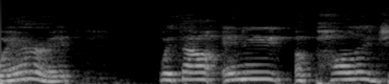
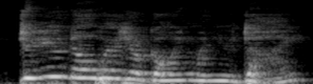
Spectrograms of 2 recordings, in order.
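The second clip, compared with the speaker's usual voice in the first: preachy stranger; 9 dB louder than usual. Retold or imitated. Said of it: "she goes".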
